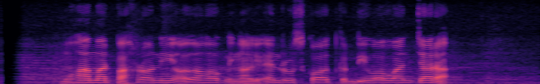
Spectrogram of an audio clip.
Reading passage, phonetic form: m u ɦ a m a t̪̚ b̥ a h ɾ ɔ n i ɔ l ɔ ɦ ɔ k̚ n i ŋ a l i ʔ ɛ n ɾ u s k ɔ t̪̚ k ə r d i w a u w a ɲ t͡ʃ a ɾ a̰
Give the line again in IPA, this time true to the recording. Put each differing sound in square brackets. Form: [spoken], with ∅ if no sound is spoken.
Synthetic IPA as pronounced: m u ɦ a m a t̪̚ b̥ a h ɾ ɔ n i ɔ l ɔ ɦ ɔ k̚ n i ŋ a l i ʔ ɛ n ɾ u s k ɔ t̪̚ k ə r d i w a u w a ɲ t͡ʃ a ɾ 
